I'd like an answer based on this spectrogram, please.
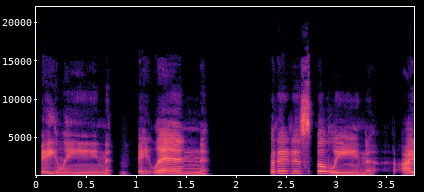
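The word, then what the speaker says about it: baleen: And yes, it is pronounced balene. I made sure to double check my pronunciation because I'd heard it pronounced a few different ways like baen, balen, but it is balen.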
